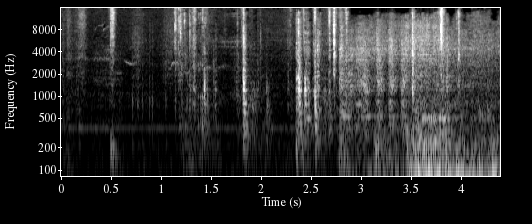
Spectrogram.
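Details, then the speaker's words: 2005 Ford Escape 2.3 L four-cylinder struck by lightning: starter whirs, engine catches and runs rough, surging and stumbling before smoothing slightly; charging voltage abnormally high, alternator whining; cause unclear. "So it starts, and it barely freaking runs. It kind of smoothed out there, but look over here."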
